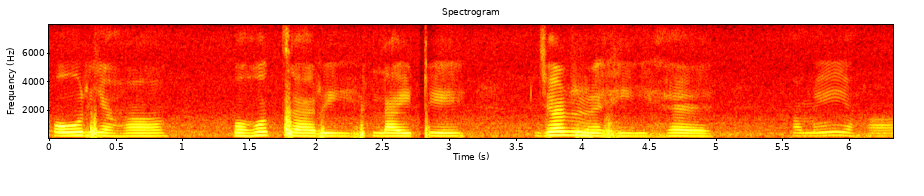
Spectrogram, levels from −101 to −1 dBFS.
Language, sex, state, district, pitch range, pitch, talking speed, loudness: Hindi, female, Haryana, Jhajjar, 200-220 Hz, 205 Hz, 95 wpm, -19 LUFS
